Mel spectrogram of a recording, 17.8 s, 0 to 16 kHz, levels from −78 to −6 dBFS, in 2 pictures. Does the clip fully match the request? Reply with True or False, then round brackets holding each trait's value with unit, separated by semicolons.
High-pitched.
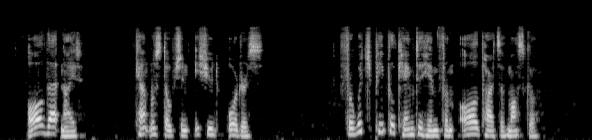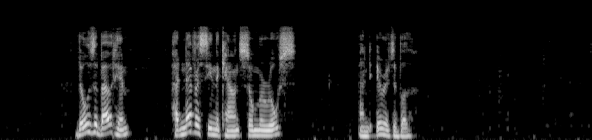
False (140 Hz)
